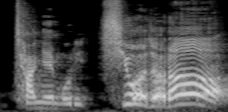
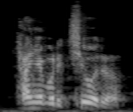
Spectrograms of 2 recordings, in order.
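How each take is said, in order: First: Loud, high, slow shouted order; stern command. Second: Said in the usual way. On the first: Acted. Preacher explains Jesus' order by shouting it, stern command. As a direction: order it cleared away, drawing the words out. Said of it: "얘를 꾸짖는 거야".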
